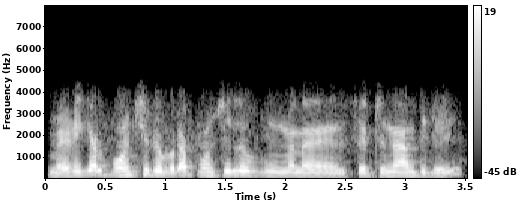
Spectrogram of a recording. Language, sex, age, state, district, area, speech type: Odia, male, 30-45, Odisha, Sambalpur, rural, conversation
